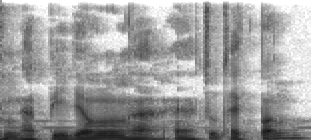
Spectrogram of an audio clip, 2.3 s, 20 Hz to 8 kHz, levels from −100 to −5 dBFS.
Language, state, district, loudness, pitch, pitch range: Kokborok, Tripura, West Tripura, -19 LUFS, 100 Hz, 95-110 Hz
